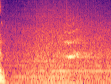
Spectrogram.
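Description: Car rolling slowly through a parking garage, a low steady running noise with one short tyre squeak on the smooth floor about one and a half seconds in.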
